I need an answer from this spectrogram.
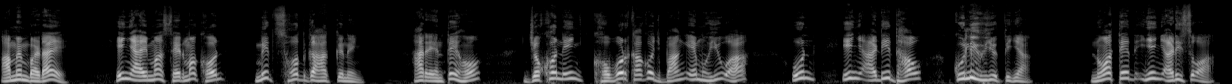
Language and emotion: Santali, angry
